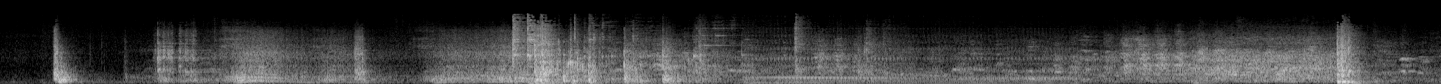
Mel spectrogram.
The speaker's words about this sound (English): What was that? My bike. My bike, you ran over it.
